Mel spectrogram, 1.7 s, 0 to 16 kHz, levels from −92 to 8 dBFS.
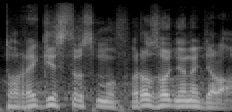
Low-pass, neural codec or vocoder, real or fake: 14.4 kHz; autoencoder, 48 kHz, 128 numbers a frame, DAC-VAE, trained on Japanese speech; fake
